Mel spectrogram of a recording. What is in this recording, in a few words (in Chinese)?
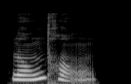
"笼统", Chinese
